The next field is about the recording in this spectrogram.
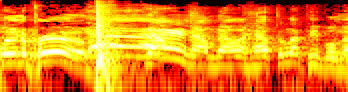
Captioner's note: stamp stamping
